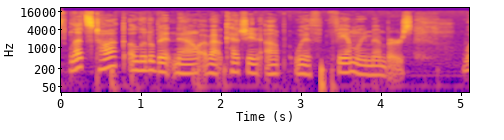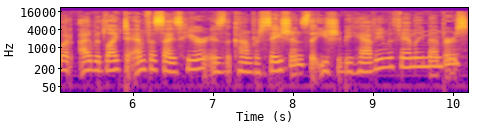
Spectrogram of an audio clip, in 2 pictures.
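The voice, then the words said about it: Hoarse, strained voice. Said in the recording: “Kind of losing my voice”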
